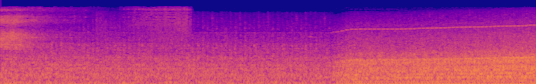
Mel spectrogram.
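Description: A truck engine rumbles steadily and rises in pitch as it speeds up.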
